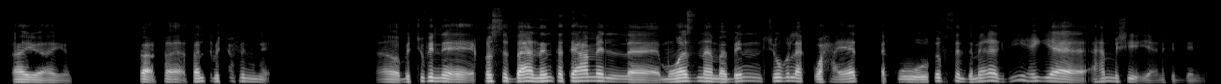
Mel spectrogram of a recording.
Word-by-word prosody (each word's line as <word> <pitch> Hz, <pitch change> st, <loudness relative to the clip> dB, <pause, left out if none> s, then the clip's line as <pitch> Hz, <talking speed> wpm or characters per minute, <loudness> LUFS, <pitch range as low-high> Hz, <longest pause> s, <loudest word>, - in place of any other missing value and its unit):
أيوه 110 Hz, -4 st, +2 dB
أيوه. 95 Hz, -4 st, -10 dB, 0.7 s
ف -, -, +2 dB
ف -, -, +1 dB
فأنت 145 Hz, +1 st, -1 dB
بتشوف 150 Hz, +2 st, -8 dB
إن 130 Hz, -5 st, -7 dB, 1.1 s
آآ 115 Hz, -1 st, -1 dB
بتشوف 145 Hz, +8 st, -6 dB
إن 130 Hz, -9 st, +3 dB
قصّة 150 Hz, +1 st, +2 dB
بقى 150 Hz, +5 st, +7 dB
إن 150 Hz, -, +3 dB
أنت 160 Hz, +1 st, +3 dB
تعمل 160 Hz, -4 st, +2 dB, 0.3 s
موازنة 150 Hz, +5 st, +3 dB
ما 130 Hz, -3 st, +2 dB
بين 150 Hz, +5 st, -2 dB
شغلك 160 Hz, -1 st, -1 dB
وحياتك، 125 Hz, +3 st, -1 dB, 0.3 s
وتفصل 125 Hz, +5 st, -2 dB
دماغك 150 Hz, +6 st, 0 dB
دي، 170 Hz, +8 st, -12 dB
هي 155 Hz, -1 st, -2 dB, 0.4 s
أهم 145 Hz, +3 st, -7 dB
شيء 135 Hz, +1 st, -6 dB
يعني 100 Hz, +4 st, -15 dB
في 100 Hz, -, -21 dB
الدنيا. 95 Hz, -3 st, -22 dB
145 Hz, 140 wpm, -23 LUFS, 120-155 Hz, 1.1 s, بقى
